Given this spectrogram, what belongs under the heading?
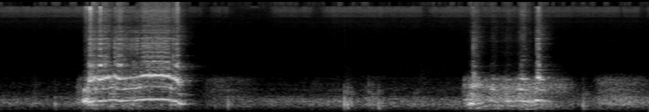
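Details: Tracheal stridor in a real patient, recorded with an AccurSound electronic stethoscope.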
